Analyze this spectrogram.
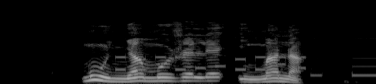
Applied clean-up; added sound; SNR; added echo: classical method spectral subtraction.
